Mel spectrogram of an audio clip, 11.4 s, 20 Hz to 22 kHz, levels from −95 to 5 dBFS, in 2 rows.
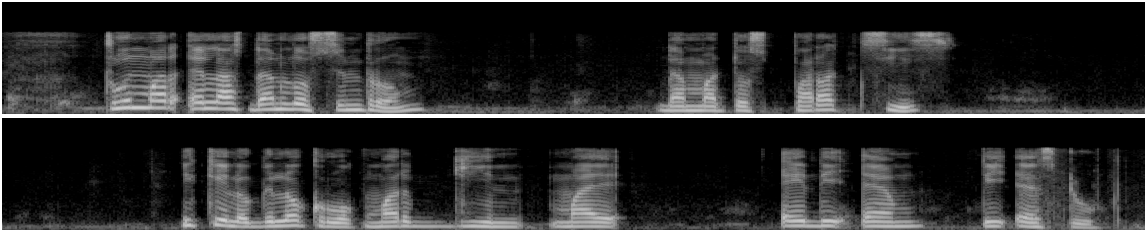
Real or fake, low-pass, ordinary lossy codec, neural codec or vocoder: fake; 7.2 kHz; none; codec, 16 kHz, 4 kbps, FunCodec, trained on Chinese and English, 50 frames a second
